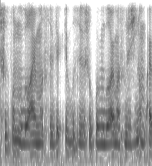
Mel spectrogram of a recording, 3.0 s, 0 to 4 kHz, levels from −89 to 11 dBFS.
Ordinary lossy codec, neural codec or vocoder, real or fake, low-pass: Opus, 64 kbps; autoencoder, 22.05 kHz, a latent of 192 numbers a frame, VITS, trained on many speakers; fake; 3.6 kHz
